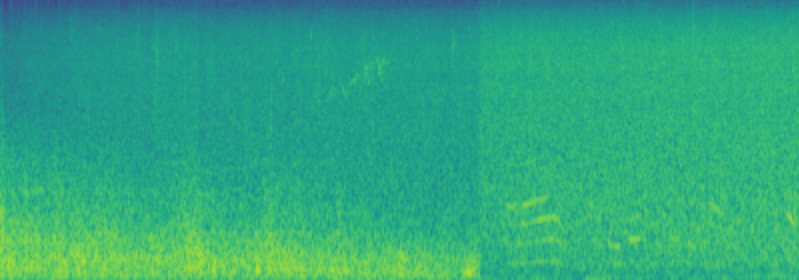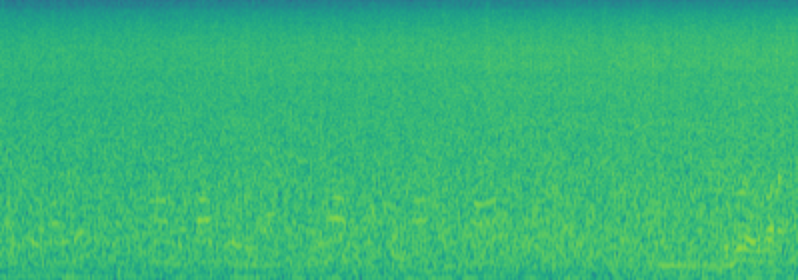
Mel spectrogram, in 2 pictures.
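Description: Heavy rain pours in a dense, constant hiss, with a deep rolling thunder rumble in the first few seconds before it fades, leaving loud steady downpour throughout.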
